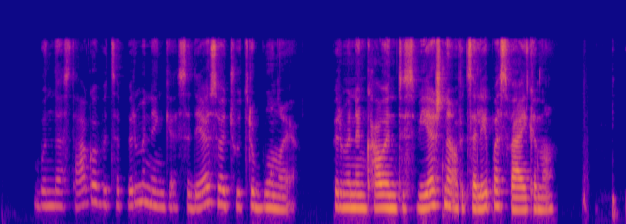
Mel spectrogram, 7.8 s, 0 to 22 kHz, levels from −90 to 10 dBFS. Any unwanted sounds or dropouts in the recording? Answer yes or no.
yes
